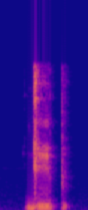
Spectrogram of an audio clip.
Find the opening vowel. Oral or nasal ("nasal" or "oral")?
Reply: oral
